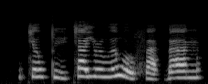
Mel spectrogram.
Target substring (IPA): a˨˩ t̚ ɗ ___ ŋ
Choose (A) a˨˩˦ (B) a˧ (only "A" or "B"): B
